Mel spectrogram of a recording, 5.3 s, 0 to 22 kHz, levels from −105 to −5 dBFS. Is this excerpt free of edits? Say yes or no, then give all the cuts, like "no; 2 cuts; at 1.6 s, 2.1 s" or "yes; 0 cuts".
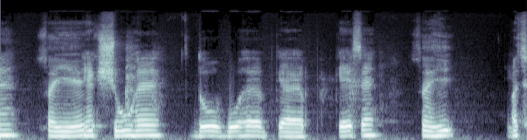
yes; 0 cuts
